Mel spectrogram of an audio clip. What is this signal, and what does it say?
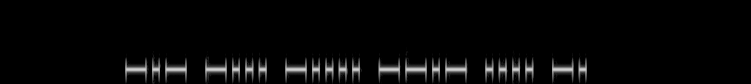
Morse code, heard as a keyed tone, about 18 wpm, 700 Hz. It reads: KB6QHN
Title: Speed Racing - USA 2x3 Call Signs 15wpm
